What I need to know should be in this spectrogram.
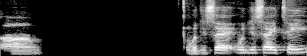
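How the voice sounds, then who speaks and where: Here a man speaks in a calm tone at a fairly high pitch. His pace is fairly slow and his intonation fairly even. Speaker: podcast co-host, sports commentator. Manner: calm, laid-back.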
